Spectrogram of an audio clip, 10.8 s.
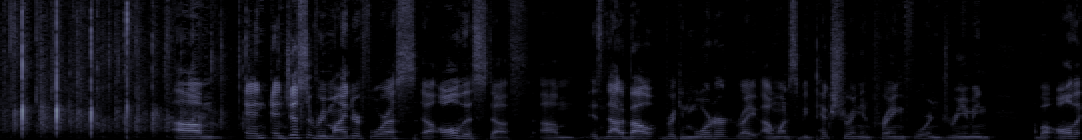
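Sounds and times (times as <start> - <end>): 
sparse audience claps: 0.0 - 2.7
speech: 1.8 - 10.8.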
